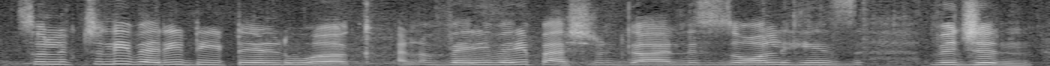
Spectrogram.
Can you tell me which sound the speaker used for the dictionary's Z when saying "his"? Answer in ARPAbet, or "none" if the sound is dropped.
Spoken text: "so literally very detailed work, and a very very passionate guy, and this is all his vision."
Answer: Z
